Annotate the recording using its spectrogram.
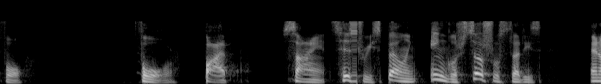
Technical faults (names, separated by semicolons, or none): concealed Bluetooth headset packet loss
